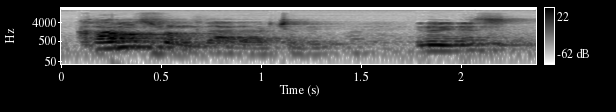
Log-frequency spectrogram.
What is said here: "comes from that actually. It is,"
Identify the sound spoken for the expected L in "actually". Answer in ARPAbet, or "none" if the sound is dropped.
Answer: N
